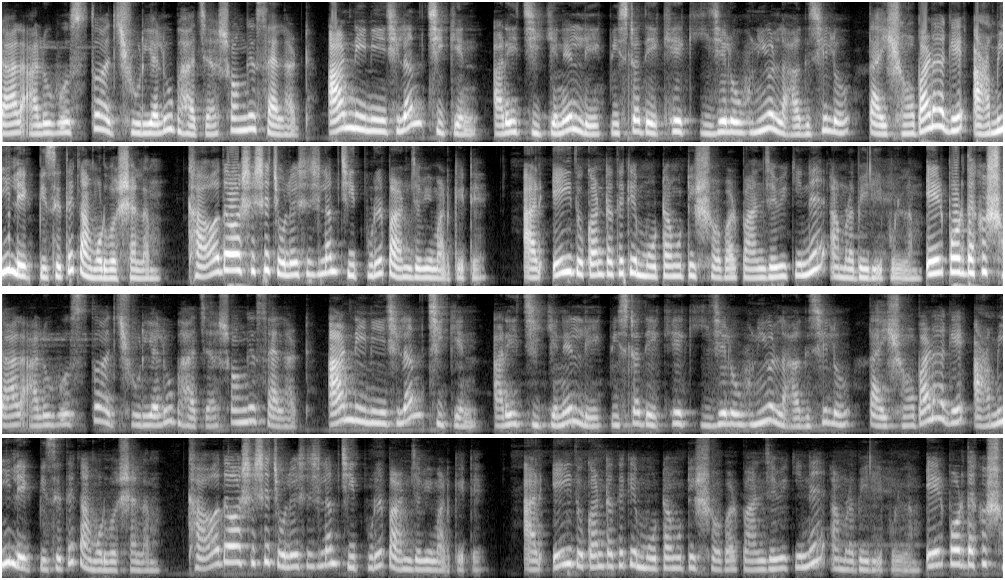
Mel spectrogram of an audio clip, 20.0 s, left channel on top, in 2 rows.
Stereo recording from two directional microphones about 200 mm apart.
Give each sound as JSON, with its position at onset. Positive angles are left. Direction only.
{"t": 0.0, "sound": "speech", "side_deg": 35}
{"t": 8.6, "sound": "a woman's voice", "side_deg": 35}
